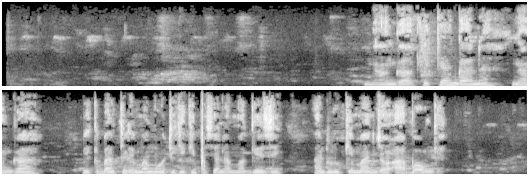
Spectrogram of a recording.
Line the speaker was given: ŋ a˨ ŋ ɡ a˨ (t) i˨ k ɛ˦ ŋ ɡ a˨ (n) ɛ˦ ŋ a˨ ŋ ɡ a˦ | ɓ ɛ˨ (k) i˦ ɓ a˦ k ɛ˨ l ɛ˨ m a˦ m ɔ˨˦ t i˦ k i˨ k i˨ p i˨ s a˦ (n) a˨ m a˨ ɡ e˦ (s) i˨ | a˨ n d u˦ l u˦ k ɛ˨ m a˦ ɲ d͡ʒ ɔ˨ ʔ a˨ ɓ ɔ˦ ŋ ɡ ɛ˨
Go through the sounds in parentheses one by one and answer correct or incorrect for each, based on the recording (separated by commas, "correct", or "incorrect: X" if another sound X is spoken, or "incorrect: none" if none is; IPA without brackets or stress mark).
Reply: incorrect: k, correct, correct, correct, incorrect: z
